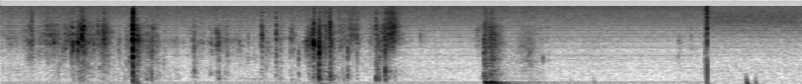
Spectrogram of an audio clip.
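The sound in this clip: Quiet crinkling and rustling of a paper advertisement being taken from a pocket and unfolded, coming in a few short, irregular bursts with one heavier soft thump partway through, then sparse faint ticks.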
